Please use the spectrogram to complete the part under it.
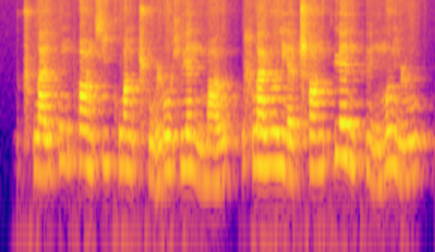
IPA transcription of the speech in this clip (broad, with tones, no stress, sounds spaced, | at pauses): ʈ͡ʂʰ w a˧˥ ɪ̯ f ʊ˥ ŋ pʰ ɑ˥˧ ŋ ɕ i˥˧ kʰ w ɑ˥˩ ŋ ʈ͡ʂʰ ṵ˨˩ ɻ o˥˧ ʊ̯ ɕ ɥ ɛ˥˩ n m ɑ˧˥ ʊ̯ | ʂ w ä˥ ɻ ɤ˥ l j ɛ˧˥ ʈ͡ʂʰ ɑ˥ ŋ t̪ʰ ɥ ɛ˥˩ n pʰ y̰˨˩ n m ɤ˥˩ ŋ ɻ u˧˥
